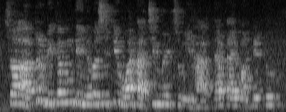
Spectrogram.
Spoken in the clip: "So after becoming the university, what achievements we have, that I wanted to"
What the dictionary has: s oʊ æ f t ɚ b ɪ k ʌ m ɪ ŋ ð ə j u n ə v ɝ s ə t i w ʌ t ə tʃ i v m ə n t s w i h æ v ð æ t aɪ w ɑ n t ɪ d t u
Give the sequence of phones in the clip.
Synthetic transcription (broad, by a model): s oʊ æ f t ɚ b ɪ k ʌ m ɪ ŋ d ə j u n ə v ɝ s ə t i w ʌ t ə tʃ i m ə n t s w i h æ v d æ t aɪ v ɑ n t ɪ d t u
